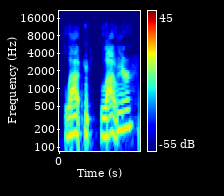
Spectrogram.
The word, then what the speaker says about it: Lautner: And but real quick correction, is that Taylor Lautner? Am I saying it right? – Yeah.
